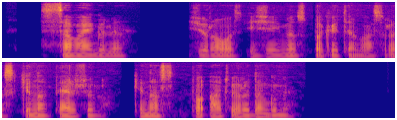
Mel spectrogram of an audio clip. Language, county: Lithuanian, Šiauliai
